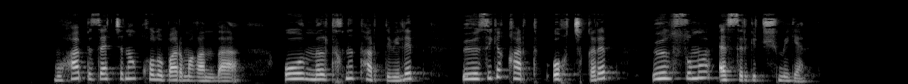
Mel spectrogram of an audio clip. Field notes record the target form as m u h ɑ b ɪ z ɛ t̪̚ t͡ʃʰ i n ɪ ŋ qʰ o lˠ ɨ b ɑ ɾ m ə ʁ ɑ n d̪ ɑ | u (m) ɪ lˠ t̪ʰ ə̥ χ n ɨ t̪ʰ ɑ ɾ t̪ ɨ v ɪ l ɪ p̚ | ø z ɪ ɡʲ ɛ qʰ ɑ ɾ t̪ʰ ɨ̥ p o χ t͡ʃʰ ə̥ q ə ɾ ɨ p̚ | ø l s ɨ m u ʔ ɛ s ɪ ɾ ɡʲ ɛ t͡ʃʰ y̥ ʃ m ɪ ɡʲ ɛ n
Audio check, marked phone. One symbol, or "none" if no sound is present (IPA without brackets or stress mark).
m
